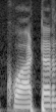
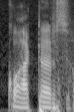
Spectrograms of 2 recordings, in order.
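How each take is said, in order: First: क्वार्टर ending on R, without S; no final S. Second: क्वार्टर्स with a clear S, pitched lower; final S sounded. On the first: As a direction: say क्वार्टर, leaving off the S. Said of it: "नहीं होता है". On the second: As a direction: say क्वार्टर्स low, closing on "rs". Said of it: "होता है". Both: Shown as a demonstration.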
